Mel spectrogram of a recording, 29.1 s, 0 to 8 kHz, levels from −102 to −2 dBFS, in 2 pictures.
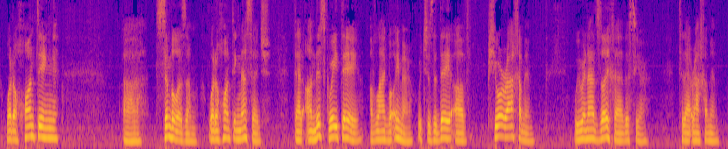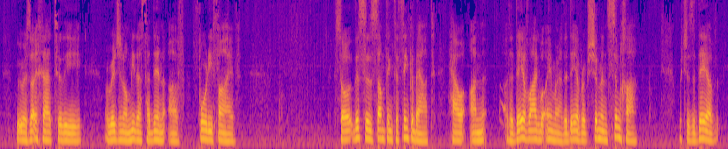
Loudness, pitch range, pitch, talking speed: -21 LUFS, 110-140 Hz, 120 Hz, 140 wpm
